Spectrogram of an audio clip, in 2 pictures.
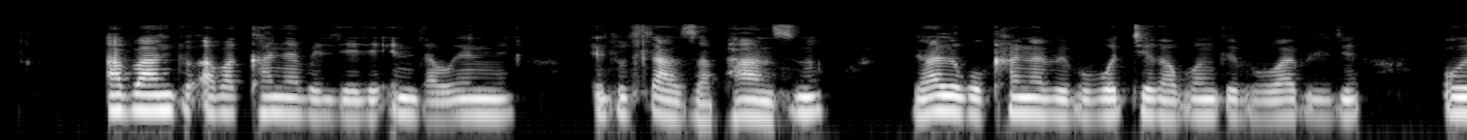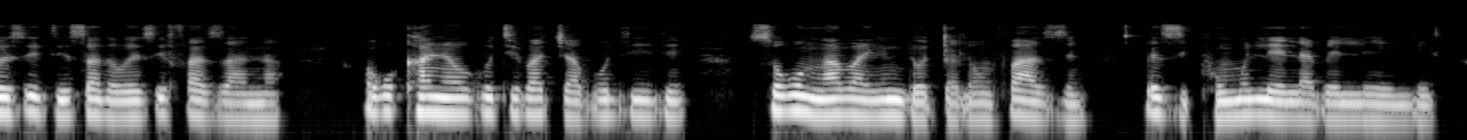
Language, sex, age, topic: North Ndebele, male, 36-49, health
